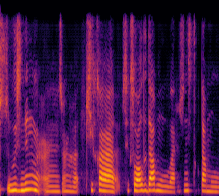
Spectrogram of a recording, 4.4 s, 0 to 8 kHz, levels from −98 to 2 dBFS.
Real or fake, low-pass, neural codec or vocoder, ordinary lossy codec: fake; 7.2 kHz; codec, 16 kHz, 4 kbps, X-Codec, WavLM features, trained on Multilingual LibriSpeech; none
